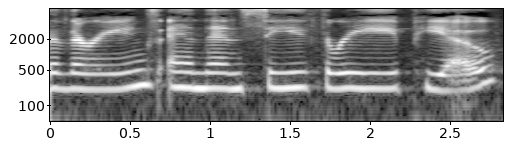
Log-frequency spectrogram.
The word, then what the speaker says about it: C-3PO: You're saying all the same letters and numbers in this great sequential order. Yes, it is C-3PO. You did say that correctly.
